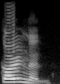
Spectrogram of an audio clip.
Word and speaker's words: colonel: I have seen people saying colonel, but they know how to pronounce it, but when they see the spelling of it, they get confused. This is colonel.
